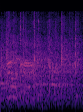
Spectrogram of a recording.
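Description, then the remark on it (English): Audience applause at a county Libertarian Party event in North Carolina, greeting the newly named I Spike America Tour: a steady, dense wash of clapping at an even level for nearly two seconds, with faint voices or cheers mixed into the crowd noise. “Sure, we can applaud that.”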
